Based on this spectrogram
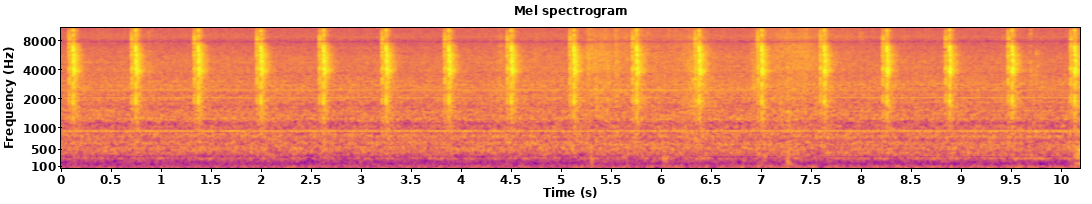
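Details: eBay 8 kW Chinese diesel heater at startup, fuel pump engaging about 30 seconds in, before lighting. Crisp even ticks about 1.5 per second. Normal dosing pump priming.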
